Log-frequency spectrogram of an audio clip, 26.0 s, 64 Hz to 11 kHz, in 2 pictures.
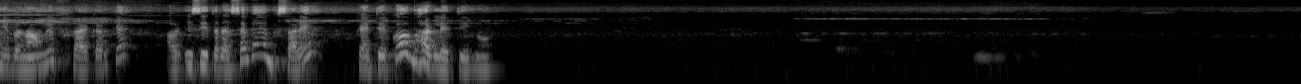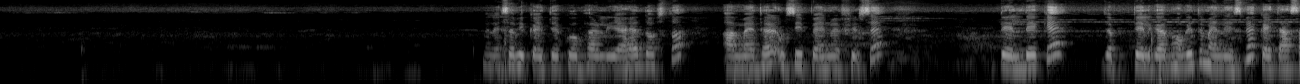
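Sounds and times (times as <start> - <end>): faint high-pitched hiss: 0.0 - 26.0.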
